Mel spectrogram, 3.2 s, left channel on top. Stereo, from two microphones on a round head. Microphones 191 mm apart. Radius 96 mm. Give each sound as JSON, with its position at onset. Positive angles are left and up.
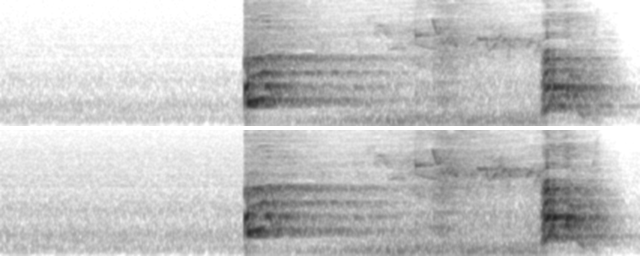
{"t": 1.2, "sound": "a dog barking", "side_deg": 25, "distance_m": 0.8}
